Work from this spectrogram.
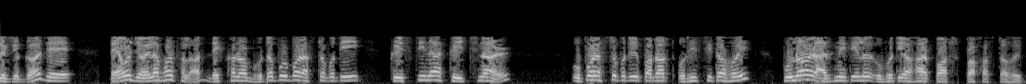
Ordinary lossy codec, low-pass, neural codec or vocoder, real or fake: none; 3.6 kHz; none; real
